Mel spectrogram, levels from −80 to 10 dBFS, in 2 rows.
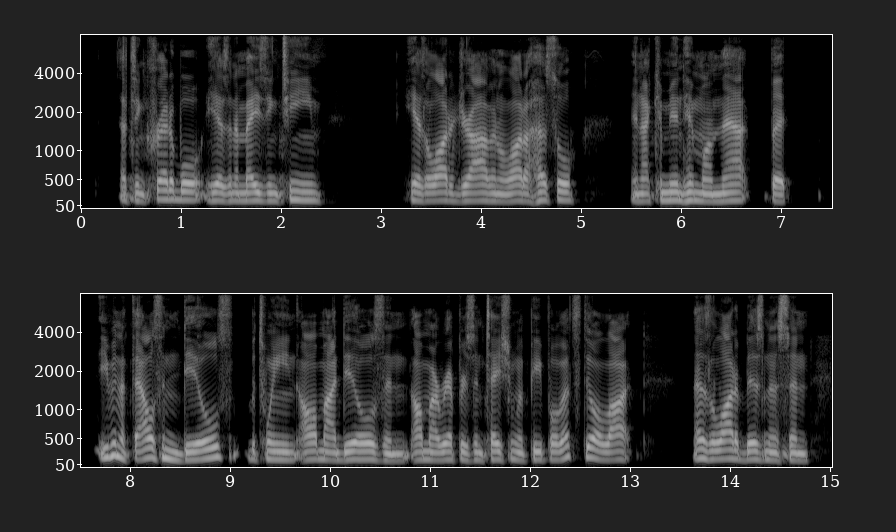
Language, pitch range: English, 135-180 Hz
